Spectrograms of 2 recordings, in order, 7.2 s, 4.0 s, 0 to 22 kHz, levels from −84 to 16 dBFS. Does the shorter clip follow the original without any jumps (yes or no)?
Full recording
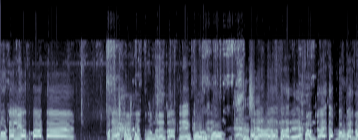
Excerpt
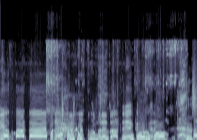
no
